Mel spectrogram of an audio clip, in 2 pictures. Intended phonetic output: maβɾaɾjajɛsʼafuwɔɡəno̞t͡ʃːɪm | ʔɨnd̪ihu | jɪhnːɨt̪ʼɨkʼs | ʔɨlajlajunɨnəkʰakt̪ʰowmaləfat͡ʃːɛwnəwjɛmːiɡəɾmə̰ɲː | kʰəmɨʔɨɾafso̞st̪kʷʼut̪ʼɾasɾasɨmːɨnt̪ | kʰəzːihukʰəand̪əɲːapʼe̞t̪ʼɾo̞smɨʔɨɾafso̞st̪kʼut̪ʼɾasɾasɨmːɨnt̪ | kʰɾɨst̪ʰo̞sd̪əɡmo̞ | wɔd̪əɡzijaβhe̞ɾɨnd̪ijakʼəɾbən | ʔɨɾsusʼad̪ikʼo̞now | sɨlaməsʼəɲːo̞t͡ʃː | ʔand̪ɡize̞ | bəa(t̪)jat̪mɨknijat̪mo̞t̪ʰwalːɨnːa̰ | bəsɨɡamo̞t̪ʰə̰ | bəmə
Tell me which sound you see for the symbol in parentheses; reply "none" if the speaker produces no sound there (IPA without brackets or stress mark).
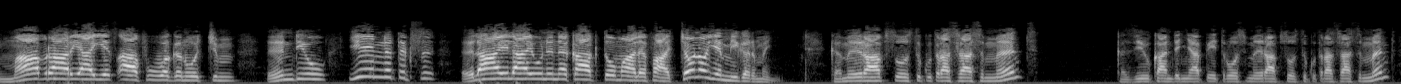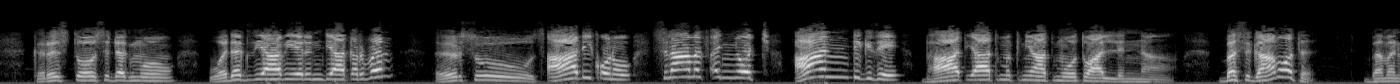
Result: t̪ʼ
